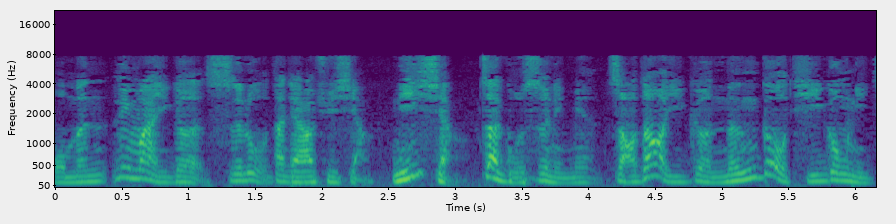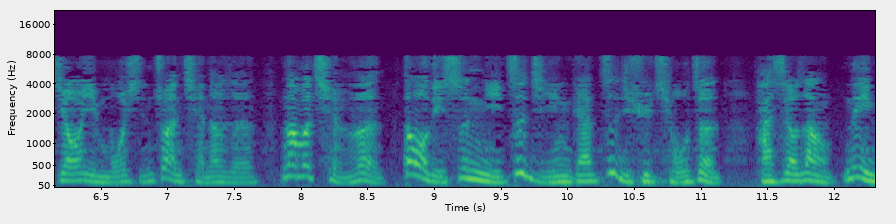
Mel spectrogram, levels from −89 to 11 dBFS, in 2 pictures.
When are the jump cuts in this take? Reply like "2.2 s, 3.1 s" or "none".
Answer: 2.4 s, 3.1 s, 7.8 s, 8.7 s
